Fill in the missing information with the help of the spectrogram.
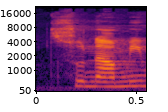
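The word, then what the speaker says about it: tsunami: वरशिप्ड बाय द सुनामी सुनामी में थी silent होता है जब भी समुद्र में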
